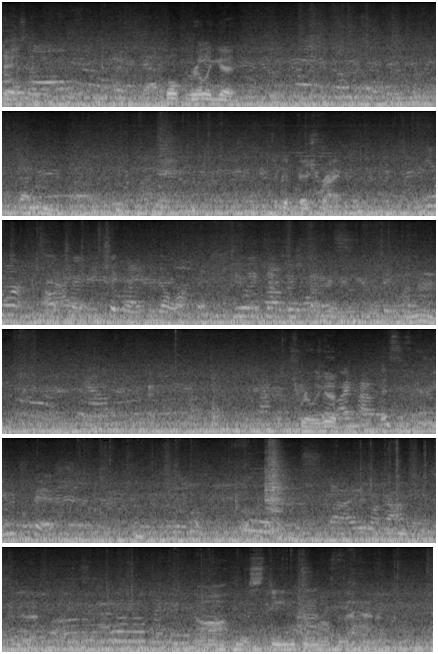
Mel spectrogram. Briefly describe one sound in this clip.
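Paper wrappers crinkle as food is handled.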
